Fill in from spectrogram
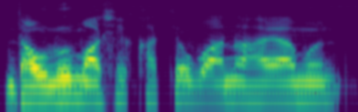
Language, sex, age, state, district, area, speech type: Bodo, male, 45-60, Assam, Baksa, rural, spontaneous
